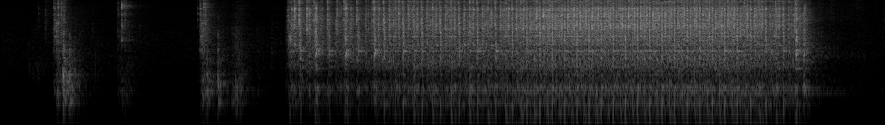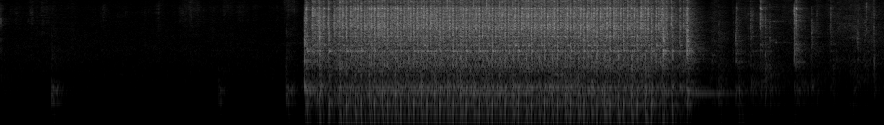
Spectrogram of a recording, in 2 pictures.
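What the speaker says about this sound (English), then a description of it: "We're going to go ahead and stitch." A sewing machine stitching a zipper onto a pocket runs in two steady bursts of rapid, even whirring, each lasting several seconds, with short clicks and handling noises before and between them.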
